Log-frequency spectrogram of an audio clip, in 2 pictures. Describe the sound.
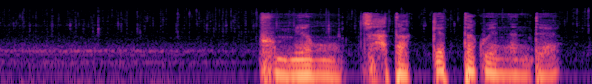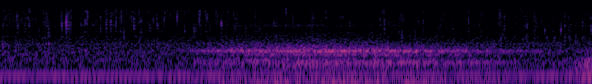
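Faint, steady running water hisses softly in the background throughout a phone call, swelling slightly near the end, while a person speaks briefly in the middle.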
